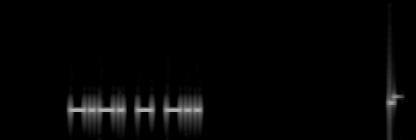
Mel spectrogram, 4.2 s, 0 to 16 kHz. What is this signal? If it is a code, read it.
Morse code, heard as a keyed tone, about 25 wpm, 700 Hz. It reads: CTD
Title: USA Call Sign Postfixes - 3 Letters 25wpm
